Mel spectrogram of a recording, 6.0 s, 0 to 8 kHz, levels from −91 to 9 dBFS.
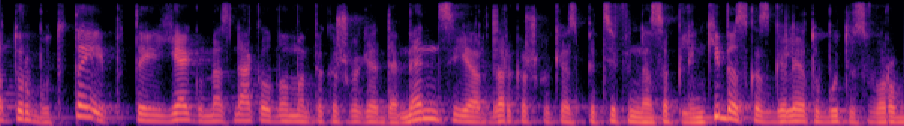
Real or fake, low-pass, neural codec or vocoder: real; 7.2 kHz; none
